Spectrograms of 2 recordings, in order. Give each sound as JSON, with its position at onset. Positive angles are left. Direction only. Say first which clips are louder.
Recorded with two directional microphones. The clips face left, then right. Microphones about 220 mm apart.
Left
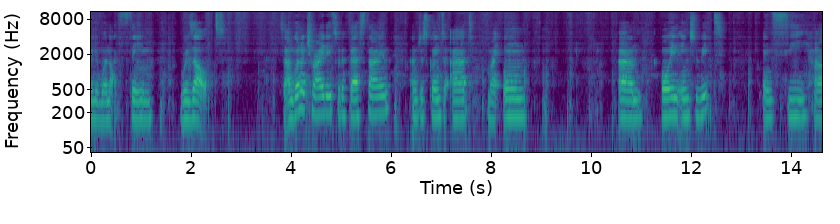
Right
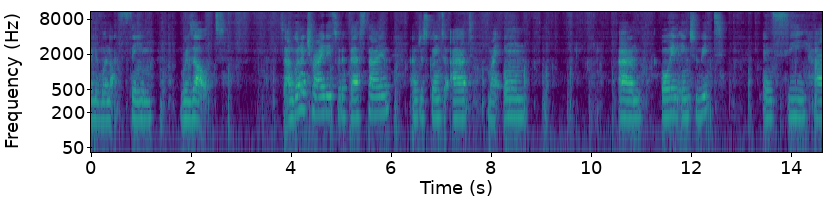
{"t": 0.2, "sound": "speech", "louder": "left 6 dB", "side_deg": 50}
{"t": 3.8, "sound": "speech", "louder": "left 7 dB", "side_deg": 50}
{"t": 10.5, "sound": "speech", "louder": "left 3 dB", "side_deg": 50}
{"t": 13.4, "sound": "speech", "louder": "left 6 dB", "side_deg": 50}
